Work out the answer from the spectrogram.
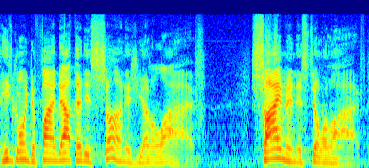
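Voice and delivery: ordinary talk, nothing marked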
